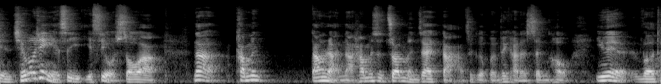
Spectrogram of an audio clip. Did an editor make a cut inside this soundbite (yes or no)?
no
